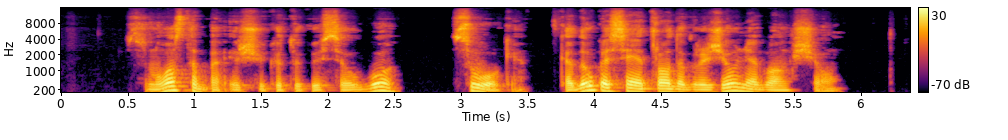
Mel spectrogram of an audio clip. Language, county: Lithuanian, Vilnius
